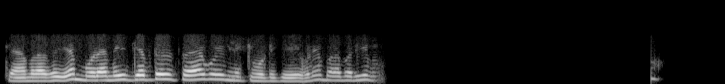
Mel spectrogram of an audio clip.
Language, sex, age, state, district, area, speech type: Dogri, female, 45-60, Jammu and Kashmir, Reasi, rural, conversation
